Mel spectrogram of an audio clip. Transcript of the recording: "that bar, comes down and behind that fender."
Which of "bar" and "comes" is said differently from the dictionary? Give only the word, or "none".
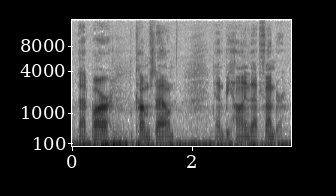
none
